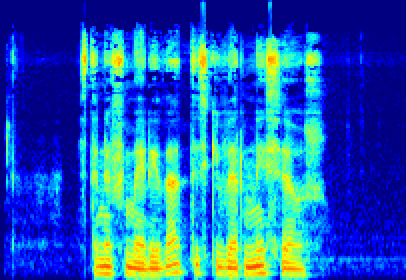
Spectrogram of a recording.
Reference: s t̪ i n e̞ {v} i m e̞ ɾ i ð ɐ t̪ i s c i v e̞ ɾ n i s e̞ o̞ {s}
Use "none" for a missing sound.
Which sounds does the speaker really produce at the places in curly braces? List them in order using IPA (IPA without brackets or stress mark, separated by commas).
f, s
